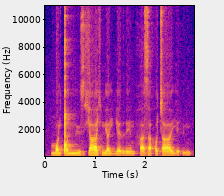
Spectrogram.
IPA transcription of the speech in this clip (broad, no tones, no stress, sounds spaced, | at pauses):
m ɒ j ǃ ɒ ʎ ɲ yː z ç aː ç mʲ aː j ʎ ɛ r eː m h a z a h ɒ c aː j e h y m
